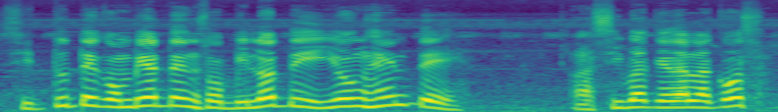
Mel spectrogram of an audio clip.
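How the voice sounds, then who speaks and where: Weary vulture from a spoken folk tale, man doing it, warning tone, raspy, fairly high. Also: fairly quick, darkish tone. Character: weary, sorrowful male vulture.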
